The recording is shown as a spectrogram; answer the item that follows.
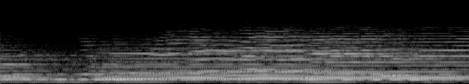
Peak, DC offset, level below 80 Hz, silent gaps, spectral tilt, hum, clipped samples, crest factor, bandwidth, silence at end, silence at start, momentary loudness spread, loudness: -12 dBFS; under 0.1%; -74 dBFS; none; -6.5 dB/octave; none; under 0.1%; 14 dB; 6.8 kHz; 0 s; 0 s; 8 LU; -25 LUFS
